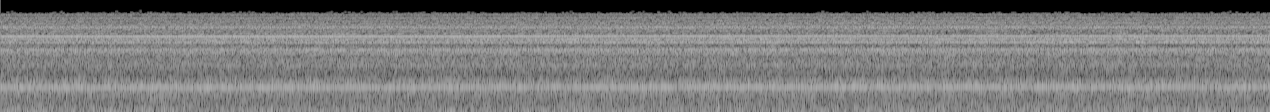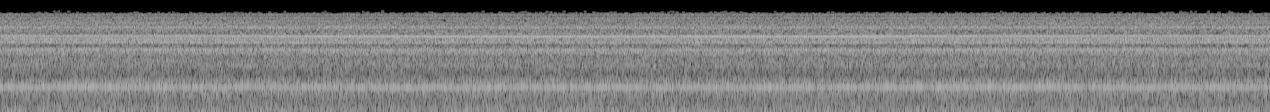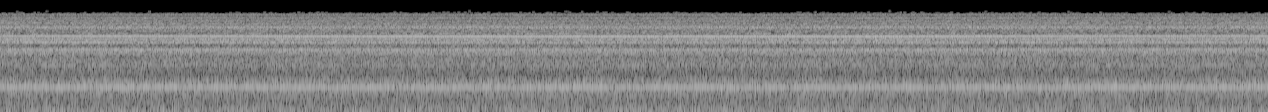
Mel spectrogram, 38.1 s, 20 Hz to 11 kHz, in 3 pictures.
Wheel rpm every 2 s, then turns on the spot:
0, 0, 0, 0, 0, 0, 0, 0, 0, 0, 0, 0, 0, 0, 0, 0, 0, 0, 0.
none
